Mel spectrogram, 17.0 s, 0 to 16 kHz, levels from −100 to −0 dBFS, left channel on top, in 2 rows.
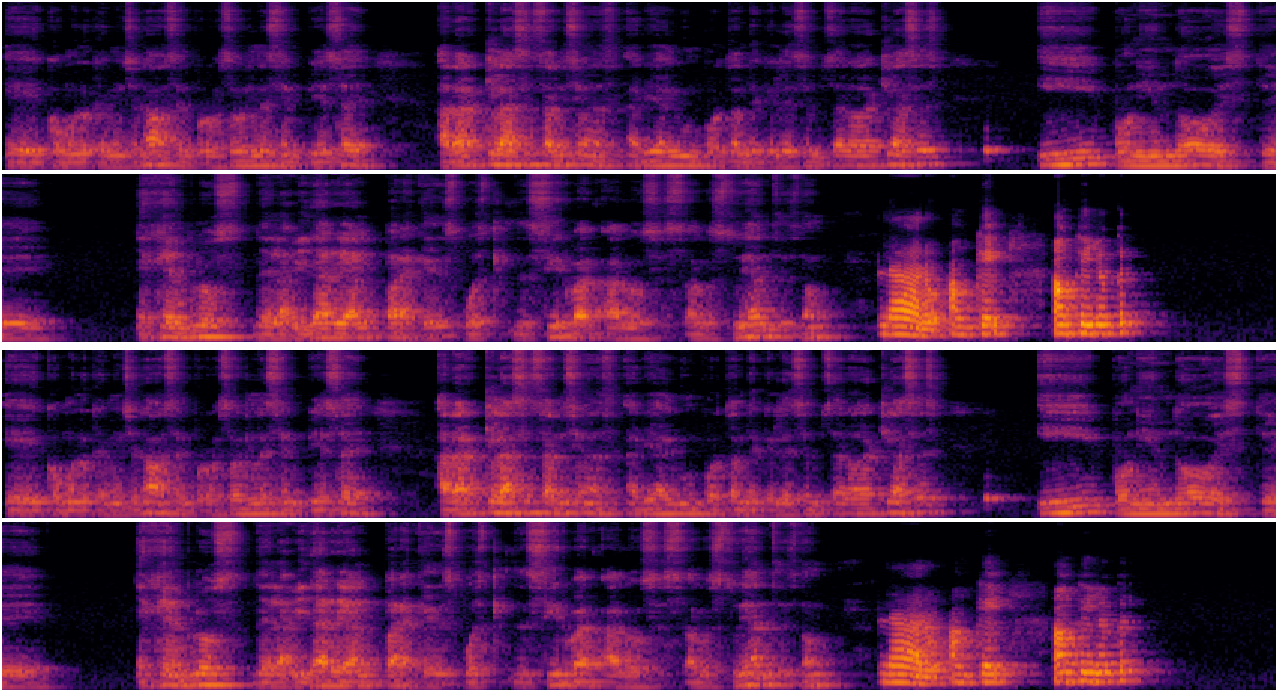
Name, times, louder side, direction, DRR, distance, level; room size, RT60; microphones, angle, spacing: voice 1, 0.0-2.6 2.9-6.3 6.9-8.8 9.4-14.0, left 1 dB, 35° right, -3 dB, 2.9 m, -38 dB
voice 2, 14.3-15.2 15.5-16.0, left 3 dB, 60° left, 6 dB, 1.1 m, -26 dB
7.0 x 5.2 x 2.8 m, 0.43 s
head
